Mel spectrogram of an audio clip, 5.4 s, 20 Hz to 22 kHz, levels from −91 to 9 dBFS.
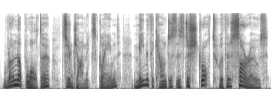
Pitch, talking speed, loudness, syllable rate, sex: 135 Hz, 155 wpm, -20 LUFS, 4.3 syllables/s, male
